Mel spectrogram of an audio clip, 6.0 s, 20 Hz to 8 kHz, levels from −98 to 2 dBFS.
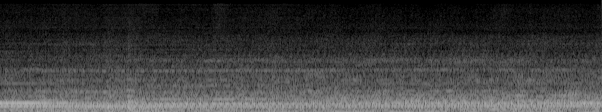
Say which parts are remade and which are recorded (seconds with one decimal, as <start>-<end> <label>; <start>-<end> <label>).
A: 0.0-6.0 remade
